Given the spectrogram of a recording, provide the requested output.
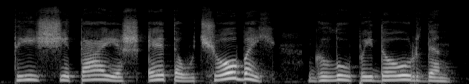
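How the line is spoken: Growling. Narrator (Russian): зарычал Альтан

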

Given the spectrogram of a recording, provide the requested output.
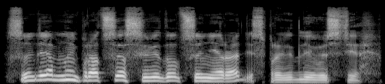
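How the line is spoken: Grumbling. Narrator (Russian): проворчал мистер Салливан

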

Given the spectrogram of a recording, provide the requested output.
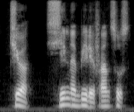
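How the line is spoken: Quiet question. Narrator (Russian): тихо поинтересовался Тхар

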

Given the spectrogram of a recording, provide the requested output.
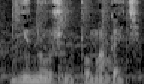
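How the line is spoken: Quiet. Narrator (Russian): тихо сказала Тамара

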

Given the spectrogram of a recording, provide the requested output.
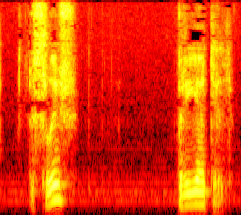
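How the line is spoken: Gentle. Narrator (Russian): мягко обратился Выдр

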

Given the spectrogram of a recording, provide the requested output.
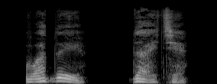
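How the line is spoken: Hoarse croak. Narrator (Russian): прохрипела Клара

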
